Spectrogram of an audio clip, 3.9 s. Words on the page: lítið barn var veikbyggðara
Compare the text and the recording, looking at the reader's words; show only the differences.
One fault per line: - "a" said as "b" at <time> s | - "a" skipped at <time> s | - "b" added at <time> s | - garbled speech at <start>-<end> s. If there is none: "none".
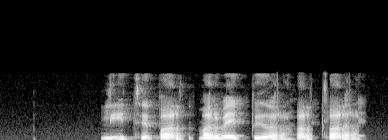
- garbled speech at 3.0-3.7 s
